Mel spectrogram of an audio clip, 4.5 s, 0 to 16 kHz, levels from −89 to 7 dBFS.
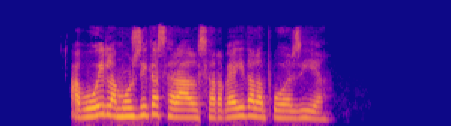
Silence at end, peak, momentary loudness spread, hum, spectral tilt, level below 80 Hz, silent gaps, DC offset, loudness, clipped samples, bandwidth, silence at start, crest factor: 1.25 s; -2 dBFS; 9 LU; none; -5.5 dB/octave; -62 dBFS; none; under 0.1%; -16 LUFS; under 0.1%; 8.2 kHz; 0.7 s; 16 dB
